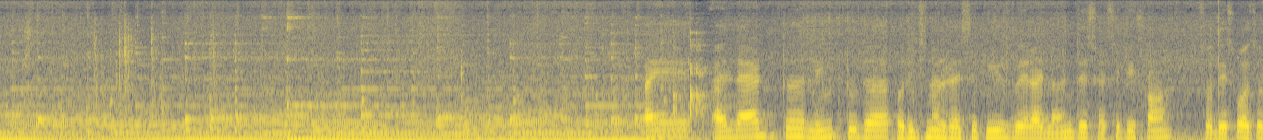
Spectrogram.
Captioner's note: sizzling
